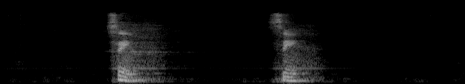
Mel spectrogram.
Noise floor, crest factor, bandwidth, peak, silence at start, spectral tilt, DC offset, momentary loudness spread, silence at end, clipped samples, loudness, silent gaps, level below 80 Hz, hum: -75 dBFS; 24 dB; 12 kHz; -10 dBFS; 1.05 s; -3.5 dB/octave; under 0.1%; 24 LU; 1.45 s; under 0.1%; -28 LUFS; none; -74 dBFS; none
